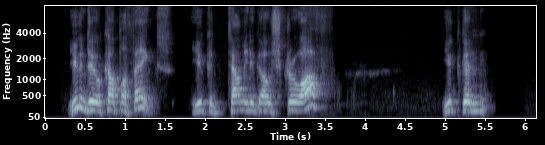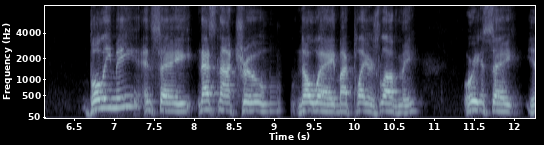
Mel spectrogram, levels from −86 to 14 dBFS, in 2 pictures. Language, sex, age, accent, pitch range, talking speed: English, male, 50-69, American, 135-170 Hz, 170 wpm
